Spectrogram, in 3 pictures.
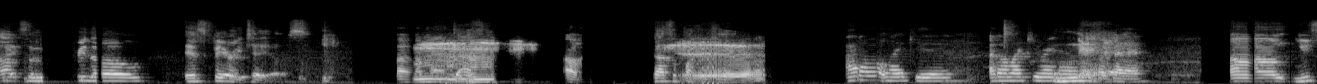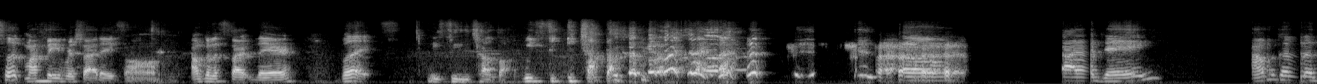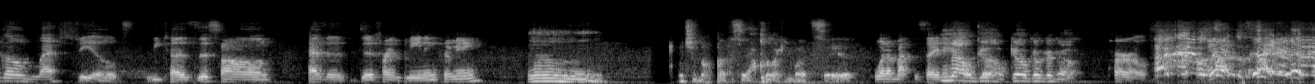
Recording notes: slight issue with audio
